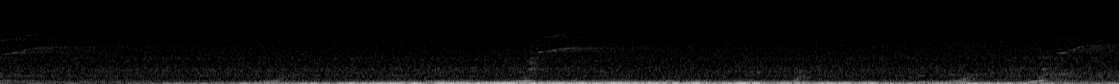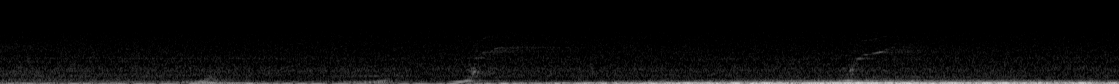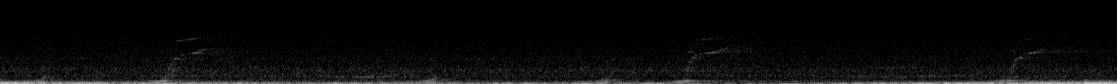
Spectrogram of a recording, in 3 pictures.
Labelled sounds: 0.0	0.8	humpback whale, 1.5 to 3.5 kHz
5.4	6.1	humpback whale, 1.7 to 4.1 kHz
10.7	11.0	humpback whale, 1.7 to 2.4 kHz
16.0	16.4	humpback whale, 1.5 to 2.2 kHz
19.8	20.1	humpback whale, 1.4 to 2.0 kHz
24.1	24.5	humpback whale, 1.4 to 3.5 kHz
29.3	29.7	humpback whale, 1.2 to 3.6 kHz
32.6	32.9	humpback whale, 1.5 to 2.0 kHz

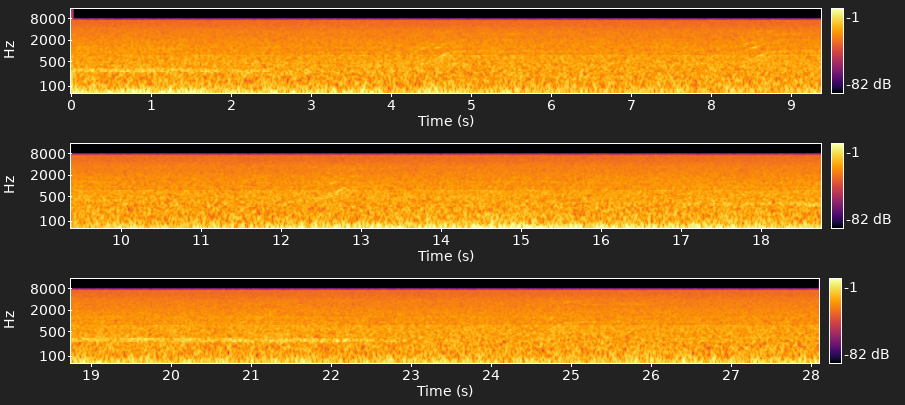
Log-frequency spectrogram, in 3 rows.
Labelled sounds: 5.1	5.7	humpback whale, 3.0 to 3.1 kHz
8.8	9.1	humpback whale, 2.8 to 3.1 kHz
25.1	25.7	humpback whale, 2.9 to 3.1 kHz

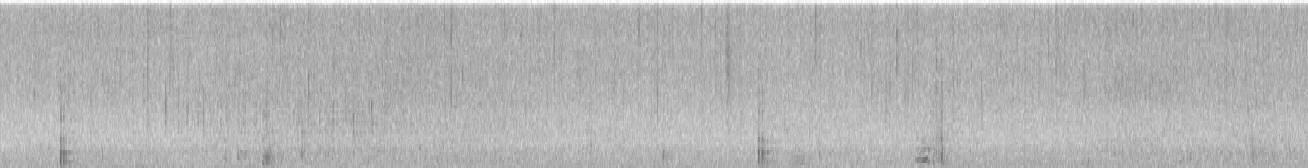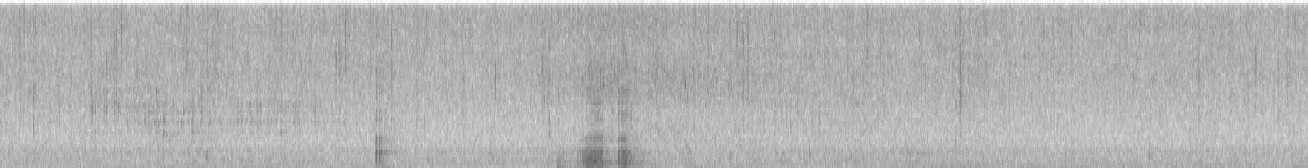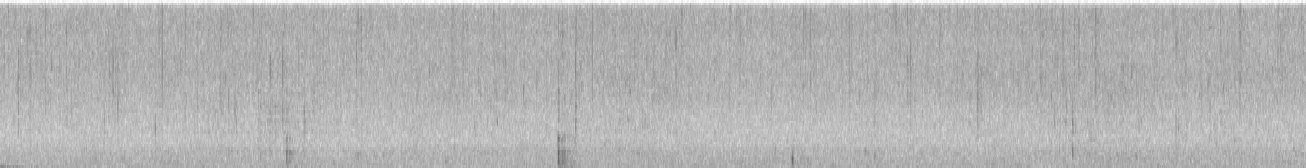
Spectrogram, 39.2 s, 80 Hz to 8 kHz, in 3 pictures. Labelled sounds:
18.9	19.1	croaking sound likely from a nearby submerged object, 1.4 to 1.7 kHz

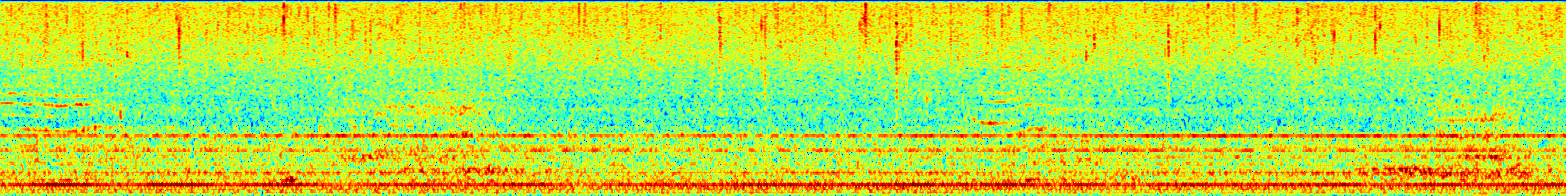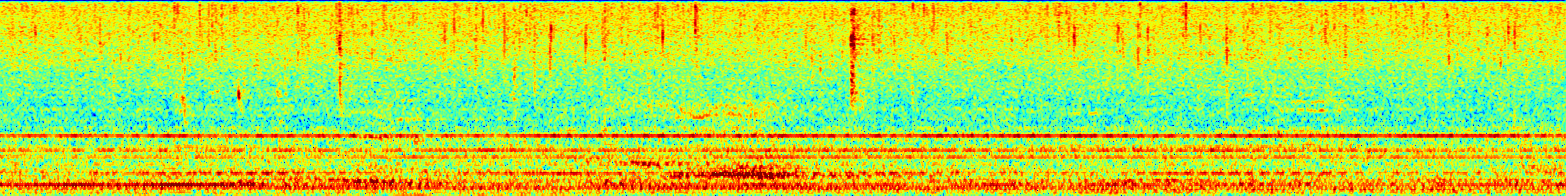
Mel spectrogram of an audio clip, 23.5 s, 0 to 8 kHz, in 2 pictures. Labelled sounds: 0.6	0.9	humpback whale, 1.0 to 1.1 kHz
7.3	7.9	humpback whale, 1.1 to 1.7 kHz
10.9	11.3	humpback whale, 1.1 to 1.4 kHz
16.9	17.1	humpback whale, 1.2 to 1.4 kHz

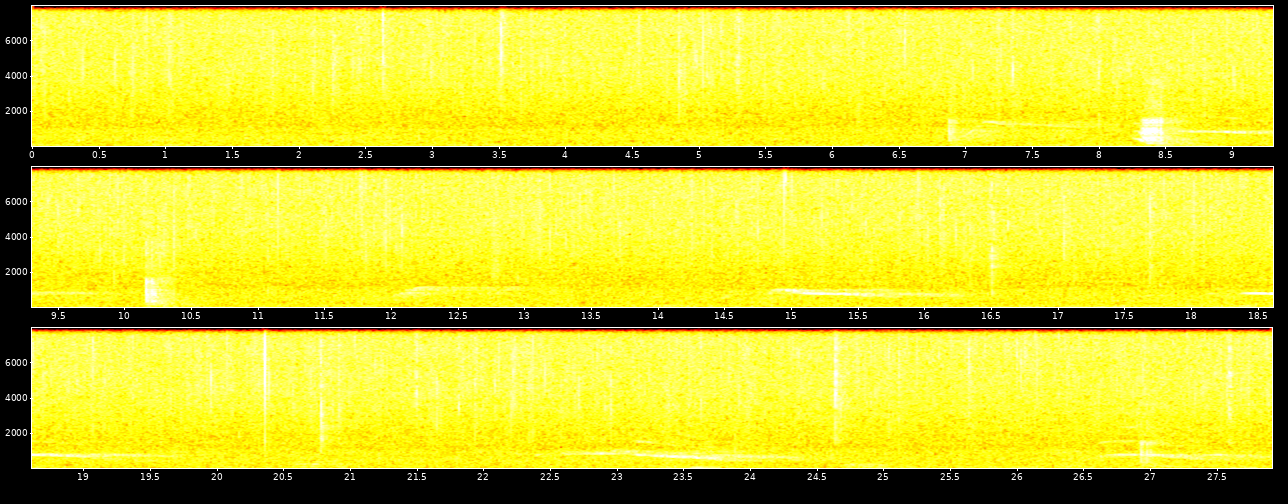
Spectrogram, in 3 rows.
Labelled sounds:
7.1	8.0	humpback whale, 1.1 to 1.5 kHz
8.6	9.3	humpback whale, 0.78 to 0.94 kHz
12.1	12.4	humpback whale, 0.94 to 1.2 kHz
14.8	15.6	humpback whale, 0.78 to 1.1 kHz
18.4	18.9	humpback whale, 0.78 to 0.88 kHz
22.6	23.4	humpback whale, 0.78 to 1.1 kHz
26.6	27.0	humpback whale, 0.78 to 1.6 kHz

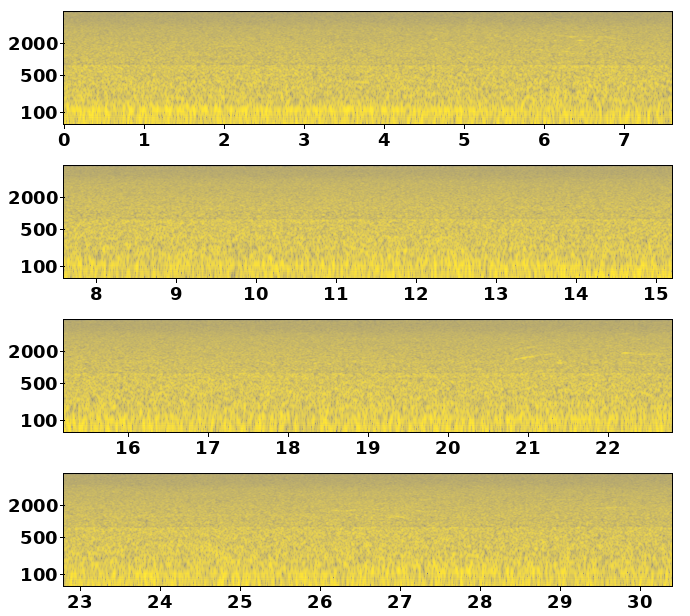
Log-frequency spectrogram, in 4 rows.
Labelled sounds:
20.8	21.1	killer whale, Bigg's (transient), 1.4 to 1.7 kHz
22.4	22.6	killer whale, Bigg's (transient), 1.7 to 1.8 kHz

